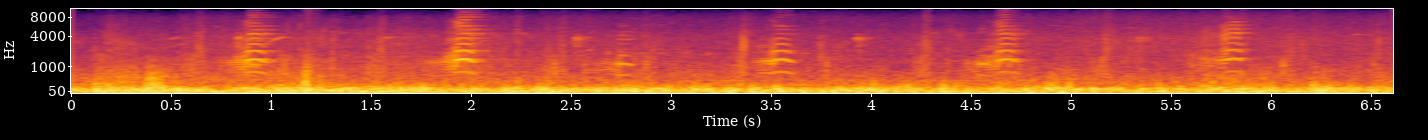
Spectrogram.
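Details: A large group of Canada geese guarding goslings in formation at a Michigan pond, May 2021: loud, nasal honks with rich overtones, roughly one per second, over heavy low wind noise.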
